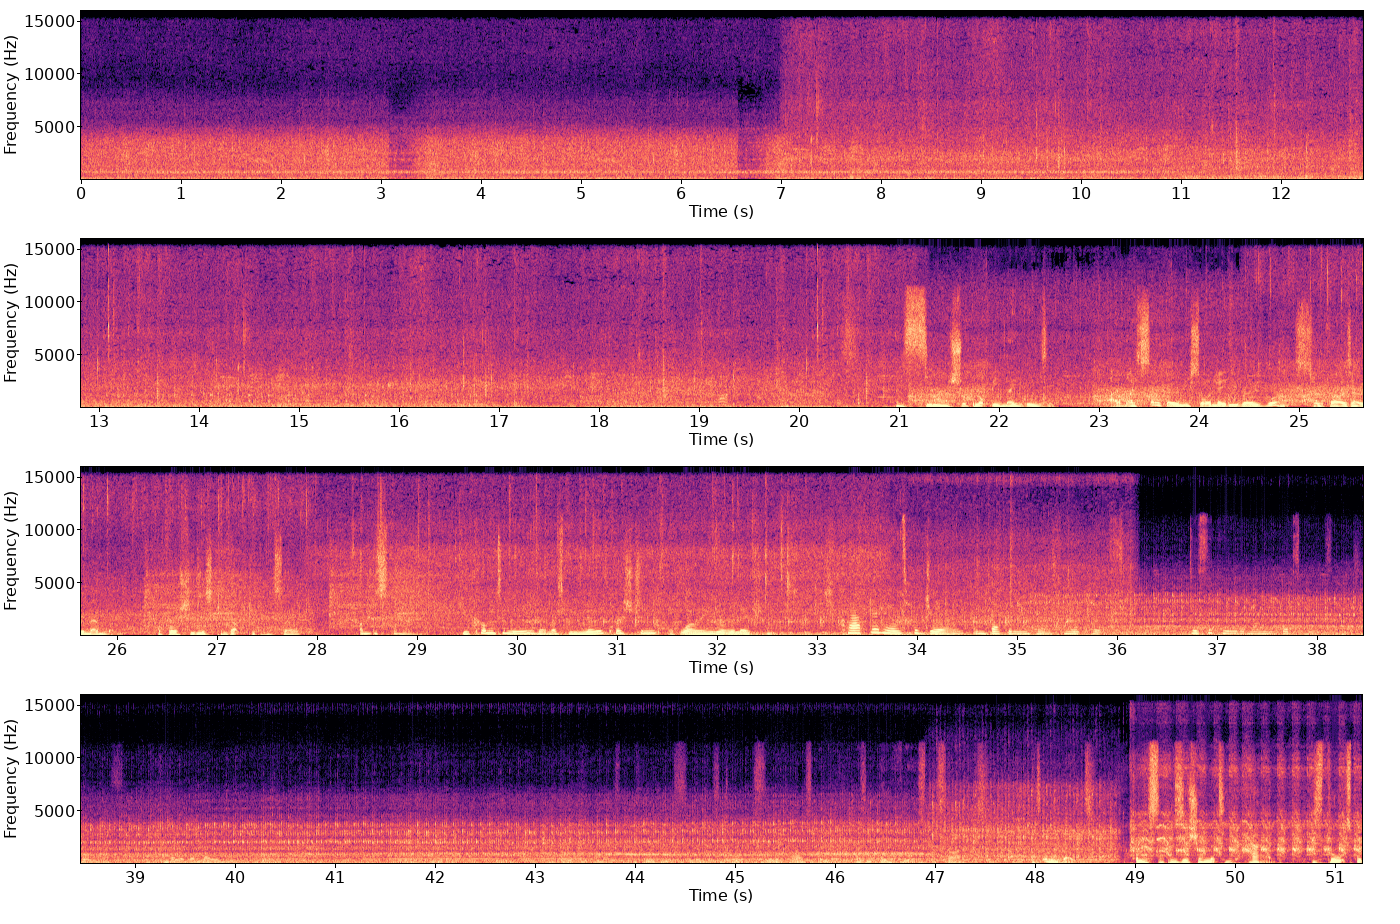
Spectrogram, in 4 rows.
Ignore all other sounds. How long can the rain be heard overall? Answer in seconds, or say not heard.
36 s.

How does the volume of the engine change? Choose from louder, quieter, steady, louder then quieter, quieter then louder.
louder.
